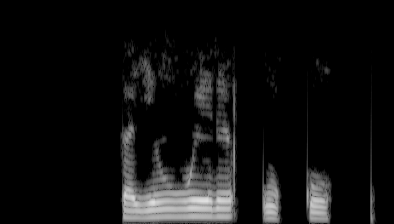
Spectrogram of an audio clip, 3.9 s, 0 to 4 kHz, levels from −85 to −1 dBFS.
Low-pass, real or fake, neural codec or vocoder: 3.6 kHz; real; none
